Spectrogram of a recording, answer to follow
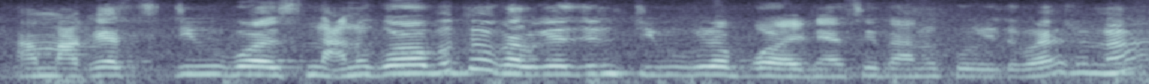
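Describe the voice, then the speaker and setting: High-voiced woman baby-talking her dogs. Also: very fast, a bit bright. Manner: coaxing, affectionate baby-talk to her dogs. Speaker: pet owner vlogger. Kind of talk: casual home vlog talking to pet dogs. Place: at home indoors. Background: dogs and household noise.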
